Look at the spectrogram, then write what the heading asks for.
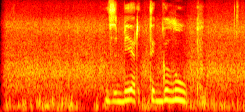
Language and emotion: Russian, angry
